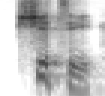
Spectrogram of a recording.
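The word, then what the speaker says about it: Ch'ti: uh I'm drinking um this is how it's pronounced shitty IPA yeah okay okay very good yeah it's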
